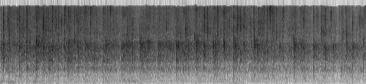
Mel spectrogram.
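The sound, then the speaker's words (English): Sustained audience applause fills the room, a dense wash of many hands clapping at steady volume throughout, with no voices standing out. “Give a round of applause.”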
